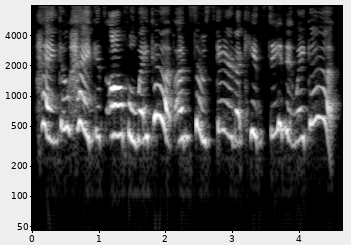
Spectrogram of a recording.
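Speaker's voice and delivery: high, loud panicked squeal; high-pitched squeal. Acted. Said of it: "I heard a high-pitched squeal".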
